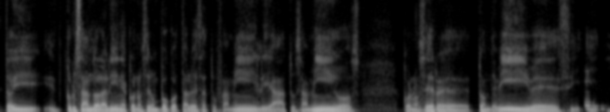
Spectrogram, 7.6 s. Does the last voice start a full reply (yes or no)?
yes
